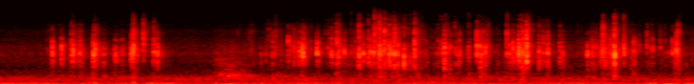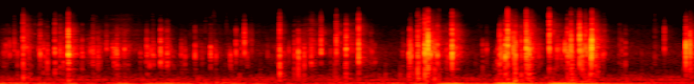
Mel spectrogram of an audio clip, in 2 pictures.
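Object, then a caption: Plastic film snack pouch. A full, flat, sealed pink-printed plastic film pouch of marshmallows is held and handled by bare fingertips. The film crinkles in dense, bright bursts of crackle that swell and fade across the clip, loudest near the end.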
